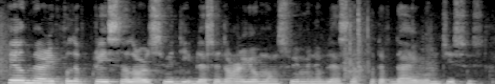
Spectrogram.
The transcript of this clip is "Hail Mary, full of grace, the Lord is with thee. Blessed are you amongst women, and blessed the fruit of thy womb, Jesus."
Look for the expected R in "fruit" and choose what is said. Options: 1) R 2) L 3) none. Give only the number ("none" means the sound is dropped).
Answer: 3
